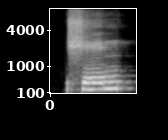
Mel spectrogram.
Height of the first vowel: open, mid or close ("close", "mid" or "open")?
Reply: mid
